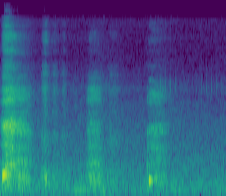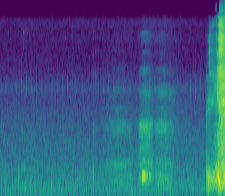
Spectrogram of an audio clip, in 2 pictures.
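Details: Morning sneezes: short sniffs and noisy breaths build toward a loud, sharp sneeze at the end, with an earlier sneeze-like burst; sneezing.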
